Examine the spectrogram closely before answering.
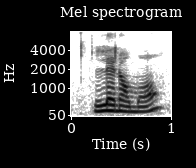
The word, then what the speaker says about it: Lenormand: Lenormand, as I say. I mean, since we're singing in French, I might as well pronounce things in French correctly.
